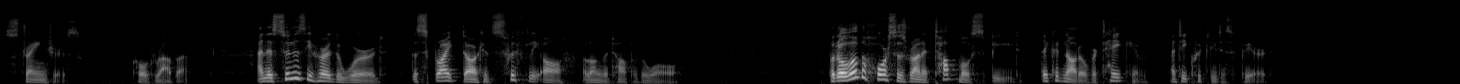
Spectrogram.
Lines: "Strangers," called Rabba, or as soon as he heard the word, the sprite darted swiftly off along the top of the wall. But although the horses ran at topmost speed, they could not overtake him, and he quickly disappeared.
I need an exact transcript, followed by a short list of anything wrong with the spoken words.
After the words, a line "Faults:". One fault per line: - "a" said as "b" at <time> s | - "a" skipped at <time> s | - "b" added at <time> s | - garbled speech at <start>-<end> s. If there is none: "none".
"Strangers," called Rabba, and as soon as he heard the word, the sprite darted swiftly off along the top of the wall. But although the horses ran at topmost speed, they could not overtake him, and he quickly disappeared.
Faults:
- "or" said as "and" at 2.6 s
